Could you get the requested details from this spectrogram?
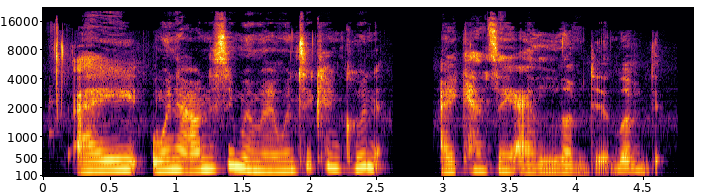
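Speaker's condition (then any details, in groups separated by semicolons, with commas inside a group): No condition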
